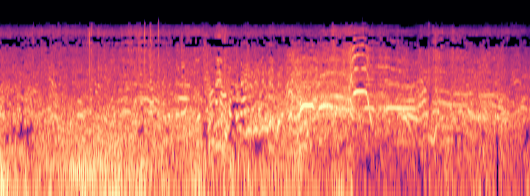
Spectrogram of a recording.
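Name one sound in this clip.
A crowd of men and women talk and shout excitedly close by, outdoors.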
